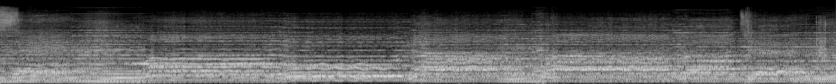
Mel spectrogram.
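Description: Small gospel choir singing a slow hymn in a Nguni language into microphones, sustained voices with vibrato, over electronic keyboard accompaniment; the chord changes about a second and a half in and again about three seconds in.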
